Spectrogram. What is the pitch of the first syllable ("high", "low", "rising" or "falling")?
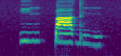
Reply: high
